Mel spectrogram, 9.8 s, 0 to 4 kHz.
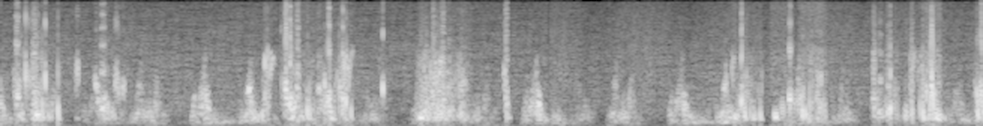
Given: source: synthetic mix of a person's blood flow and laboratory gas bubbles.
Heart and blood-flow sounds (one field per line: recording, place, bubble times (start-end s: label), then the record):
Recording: Doppler ultrasound of blood flow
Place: precordium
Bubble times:
0.12-0.62 s: bubbles
0.73-0.80 s: bubbles
0.92-1.26 s: bubbles
2.61-2.76 s: bubbles
2.80-3.13 s: bubbles
3.15-3.56 s: bubbles
3.78-3.86 s: bubbles
4.14-4.70 s: bubbles
5.02-5.11 s: bubbles
7.30-7.63 s: bubbles
7.70-7.94 s: bubbles
7.98-8.27 s: bubbles
8.70-8.99 s: bubbles
9.02-9.46 s: bubbles
9.72-9.84 s: bubbles
From the record:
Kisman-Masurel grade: 333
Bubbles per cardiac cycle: rolling drumbeat, 9 or more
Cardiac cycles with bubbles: 50 to 99%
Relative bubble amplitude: loud (0.450 to 0.775)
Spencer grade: 3 (all of the cardiac periods contain showers or single bubble signals, but not dominating or overriding the cardiac motion signals)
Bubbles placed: only in the low amplitude regions of the cardiac cycle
